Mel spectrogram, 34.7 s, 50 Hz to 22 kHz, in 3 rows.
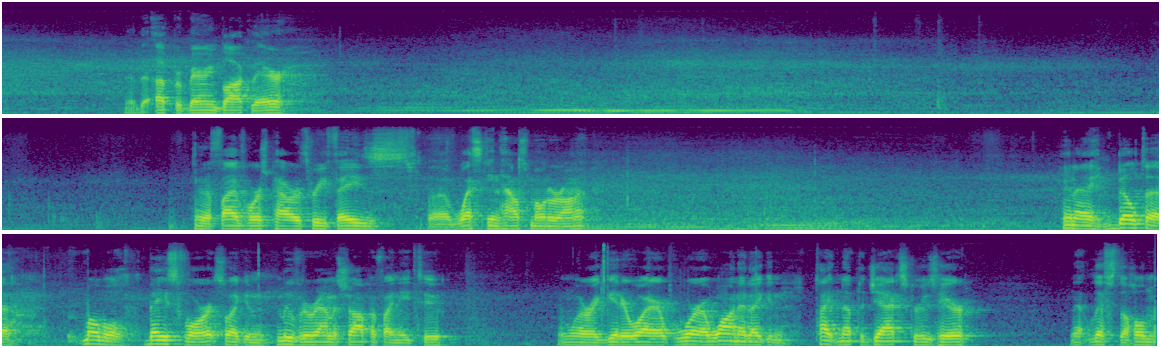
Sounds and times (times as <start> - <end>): Speech: 1.2 - 3.2, 13.5 - 17.6, 22.2 - 27.7, 28.7 - 33.0, 33.8 - 34.6.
